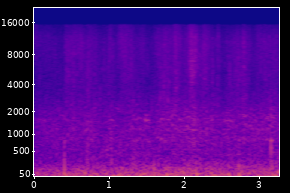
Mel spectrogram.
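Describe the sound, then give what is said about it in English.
A huge flock of geese lifting off and circling over an island, heard as a faint, dense wash of honking that stays even and unbroken throughout. “as we reach the centre, a huge flock of geese lift and soar overhead. They circle the island and the noise is incredible.”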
